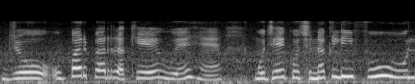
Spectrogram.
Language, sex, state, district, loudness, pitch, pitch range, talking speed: Hindi, female, Bihar, West Champaran, -13 LUFS, 305 Hz, 275-340 Hz, 160 wpm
